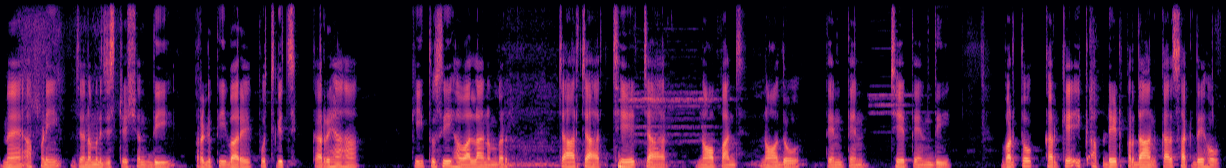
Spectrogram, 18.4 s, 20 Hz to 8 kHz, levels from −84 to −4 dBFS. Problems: constant background noise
